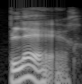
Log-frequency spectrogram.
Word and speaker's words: plaire: Plaire. Okay, remember A and E together will produce the sound E, plaire.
